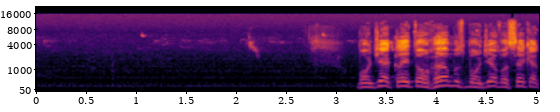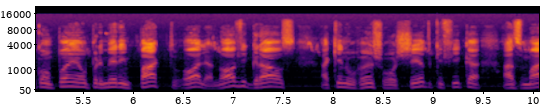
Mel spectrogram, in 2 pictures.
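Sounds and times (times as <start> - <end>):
faint bird chirps: 0.0 - 4.0, 4.8 - 8.2
low steady hum: 0.0 - 10.0.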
